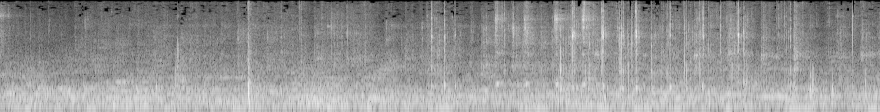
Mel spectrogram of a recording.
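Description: Game checkers click against each other and the board as they are moved.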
